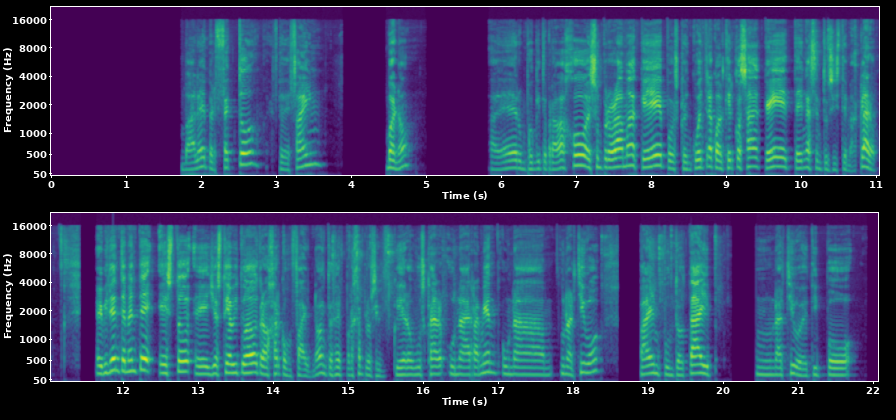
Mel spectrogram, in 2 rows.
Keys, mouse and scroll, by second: 0.8 h, 4.2 d, 5.7 d, 10.2 super+h, 14.0-16.1 typing, 18.2-20.0 typing.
